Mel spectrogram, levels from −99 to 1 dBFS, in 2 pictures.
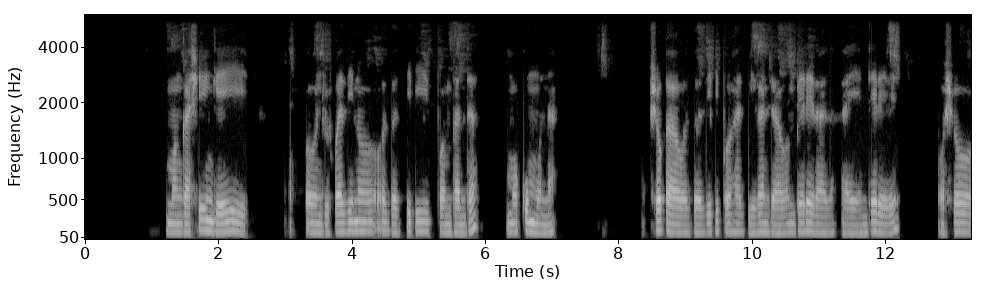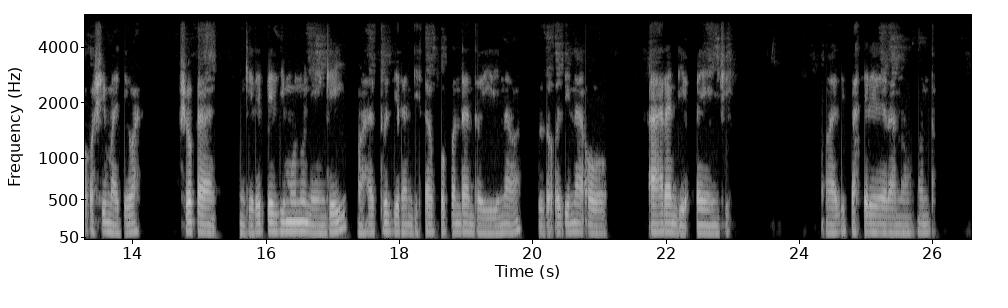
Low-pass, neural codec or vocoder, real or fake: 5.4 kHz; none; real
